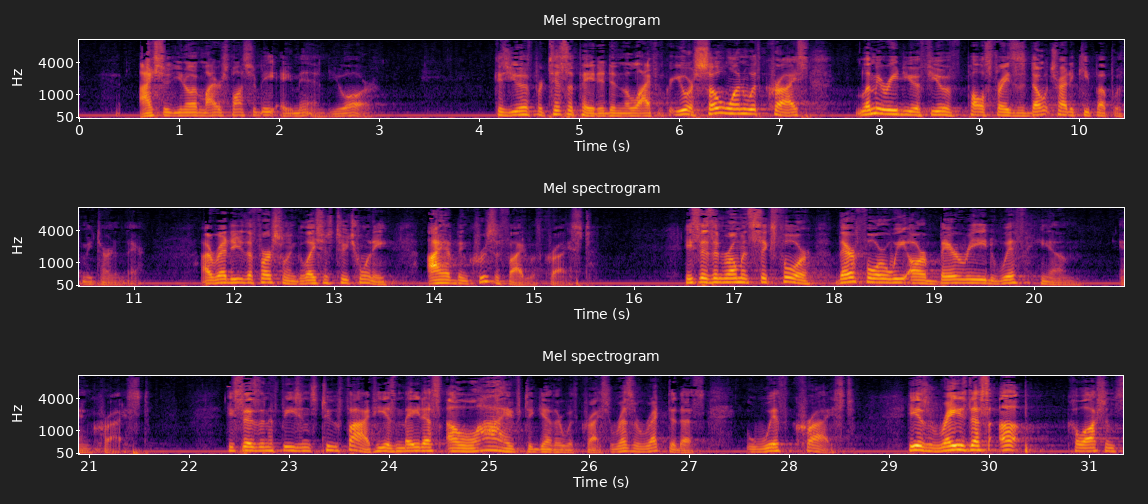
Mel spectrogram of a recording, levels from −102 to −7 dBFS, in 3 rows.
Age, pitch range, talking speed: 50-69, 115-145 Hz, 185 wpm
